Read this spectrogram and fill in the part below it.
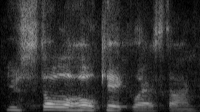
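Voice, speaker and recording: A man's voice: fairly high pitch, lively intonation, normal speed, mellow, dull audio. A man playing a dutiful, put-upon security guard at a drama table read. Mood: wary, exasperated.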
